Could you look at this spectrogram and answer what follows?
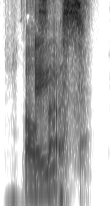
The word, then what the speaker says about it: Alsace: E-B-L-I-N. Eblin Fouche. F-U-C-H-S. – I'm sorry, what? – Eblin Fouche, sparkling wine from the I don't know how to say this. I don't think I've ever seen this region before. Alsace? – Alsace. That's where my family is from.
